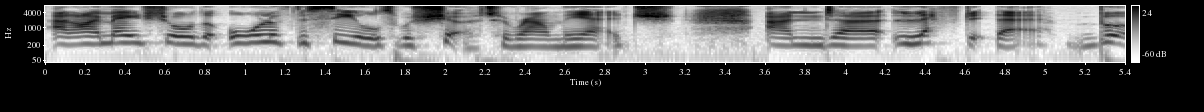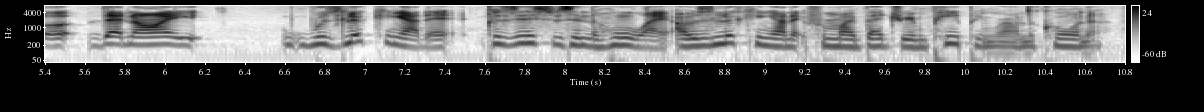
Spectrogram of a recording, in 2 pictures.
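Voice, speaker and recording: Animated woman telling a story. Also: mid-range voice, moderate pace, few pauses, dry recording. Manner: animated storyteller, laughs often. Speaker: podcast co-host. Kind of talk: casual chat.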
